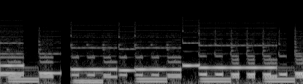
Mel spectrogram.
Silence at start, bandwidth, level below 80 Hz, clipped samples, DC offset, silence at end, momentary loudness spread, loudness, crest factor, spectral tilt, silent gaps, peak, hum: 0 s; 8.8 kHz; -48 dBFS; under 0.1%; under 0.1%; 0 s; 2 LU; -24 LUFS; 12 dB; -9 dB/octave; 0.62-0.70 s; -12 dBFS; none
